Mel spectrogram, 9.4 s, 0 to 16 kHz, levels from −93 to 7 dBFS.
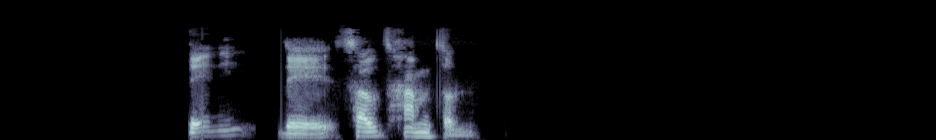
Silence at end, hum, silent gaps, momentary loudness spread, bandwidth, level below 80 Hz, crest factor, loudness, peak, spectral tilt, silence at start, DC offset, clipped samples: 4.65 s; none; 2.57-2.77 s; 16 LU; 7.6 kHz; -56 dBFS; 22 dB; -18 LUFS; -2 dBFS; -5.5 dB/octave; 1.9 s; under 0.1%; under 0.1%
